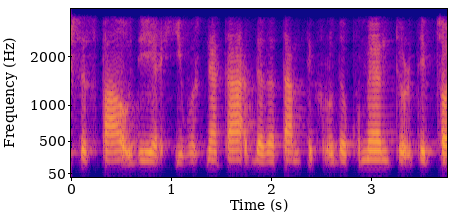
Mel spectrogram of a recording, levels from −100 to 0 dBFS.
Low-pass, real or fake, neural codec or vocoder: 3.6 kHz; fake; codec, 16 kHz in and 24 kHz out, 1 kbps, XY-Tokenizer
